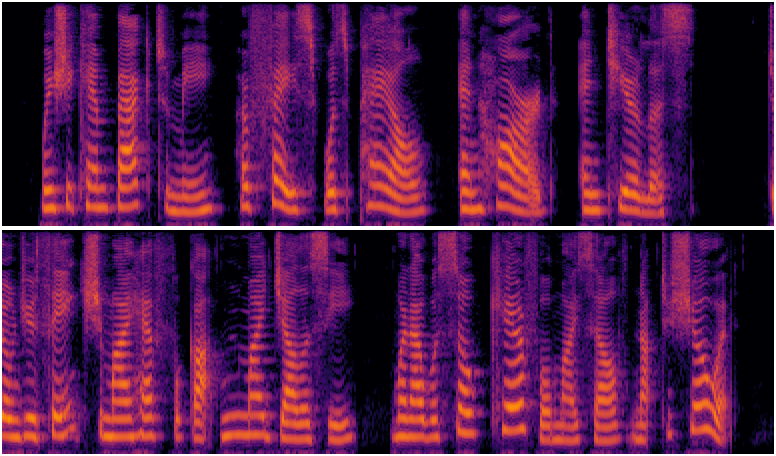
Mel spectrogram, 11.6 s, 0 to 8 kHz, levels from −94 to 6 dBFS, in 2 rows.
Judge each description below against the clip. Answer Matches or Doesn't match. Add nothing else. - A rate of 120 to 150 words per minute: Doesn't match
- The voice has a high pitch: Matches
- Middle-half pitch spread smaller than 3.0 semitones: Doesn't match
